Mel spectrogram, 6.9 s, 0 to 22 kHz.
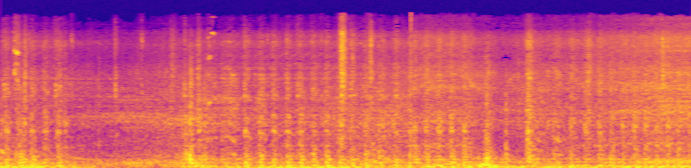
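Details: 1989 Suzuki Khyber/Cultus, G10 993cc petrol, 100hp, 4-speed manual FWD, POV drive: rough, uneven engine under load, revs sagging and surging, barely keeps going; engine stalling, cause unknown.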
